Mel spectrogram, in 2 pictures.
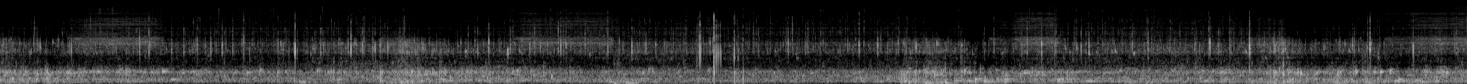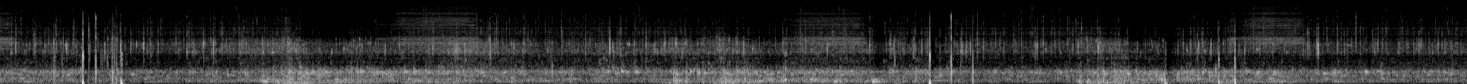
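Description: Air bubbling and gurgling out of helmet-diving helmets, heard underwater. It swells and eases every few seconds, with scattered sharp clicks.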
